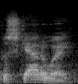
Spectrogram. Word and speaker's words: Piscataway: I'm from a little town called Piscataway. It's in central Jersey, and yes, it's spelled just as it sounds.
